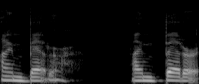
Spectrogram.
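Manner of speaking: quiet, low whispering. Recalling speaking to a woman, retelling a whisper to her. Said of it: "I whispered to her".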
